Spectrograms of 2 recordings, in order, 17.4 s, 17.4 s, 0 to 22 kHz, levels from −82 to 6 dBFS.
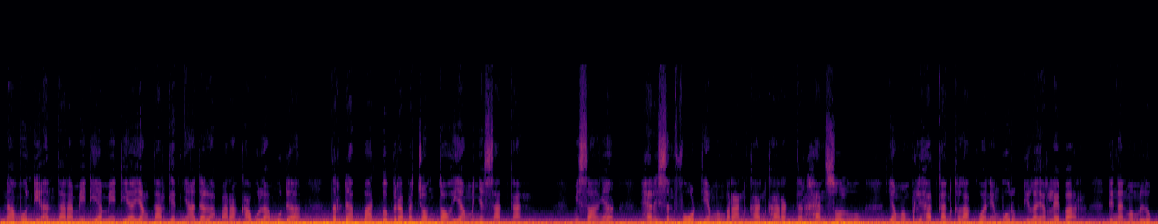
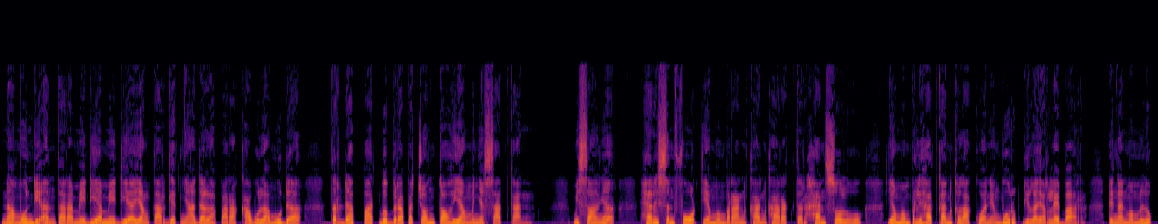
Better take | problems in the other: second | low rumble; loud; throughout; 1 dB below the speech

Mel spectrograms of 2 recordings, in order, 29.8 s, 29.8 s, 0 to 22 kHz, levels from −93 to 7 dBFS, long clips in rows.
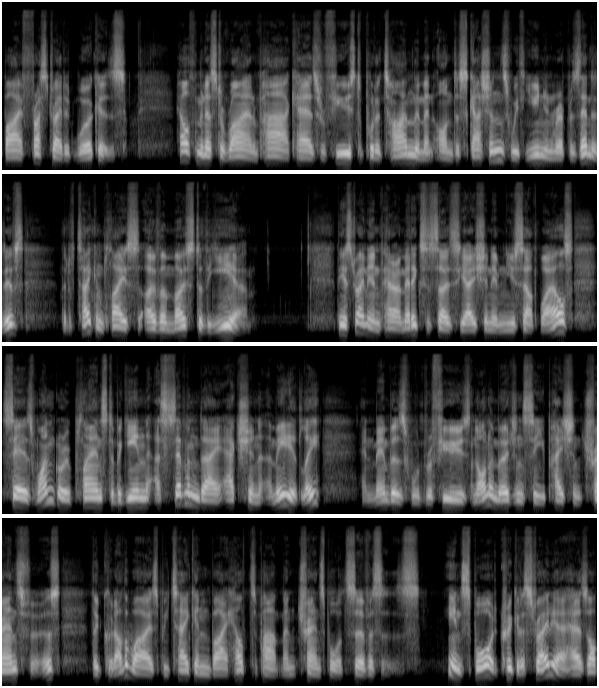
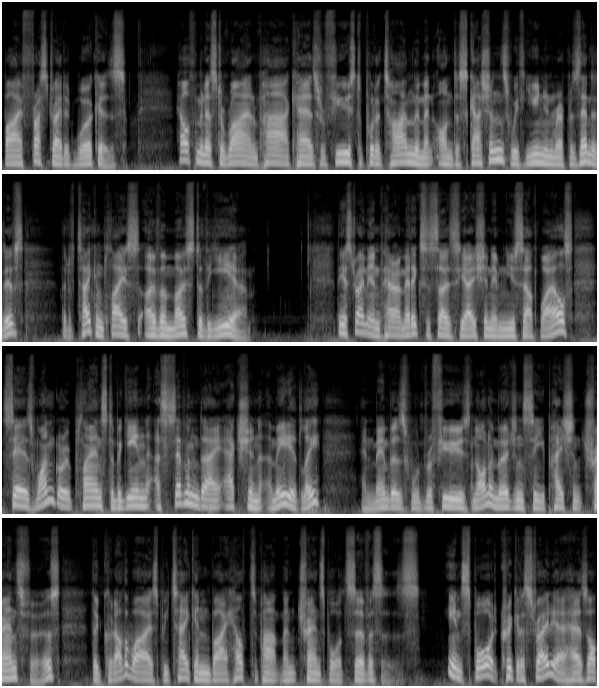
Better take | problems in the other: second | thin; somewhat; fading below 300 Hz

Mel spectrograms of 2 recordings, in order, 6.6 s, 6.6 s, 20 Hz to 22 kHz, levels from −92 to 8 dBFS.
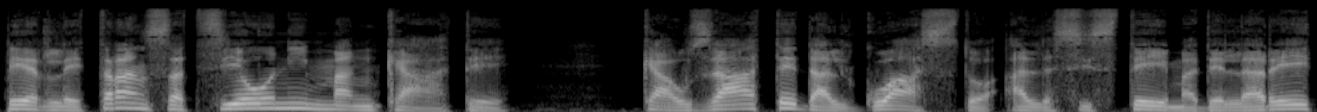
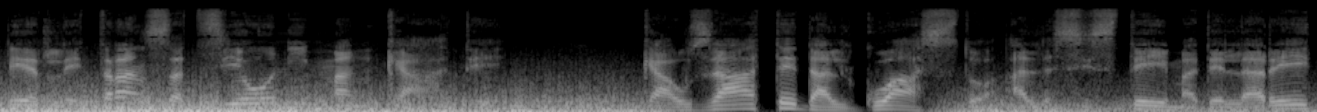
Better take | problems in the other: first | wind noise on the microphone; heavy; until 3.5 s and from 5 s on; 4 dB below the speech

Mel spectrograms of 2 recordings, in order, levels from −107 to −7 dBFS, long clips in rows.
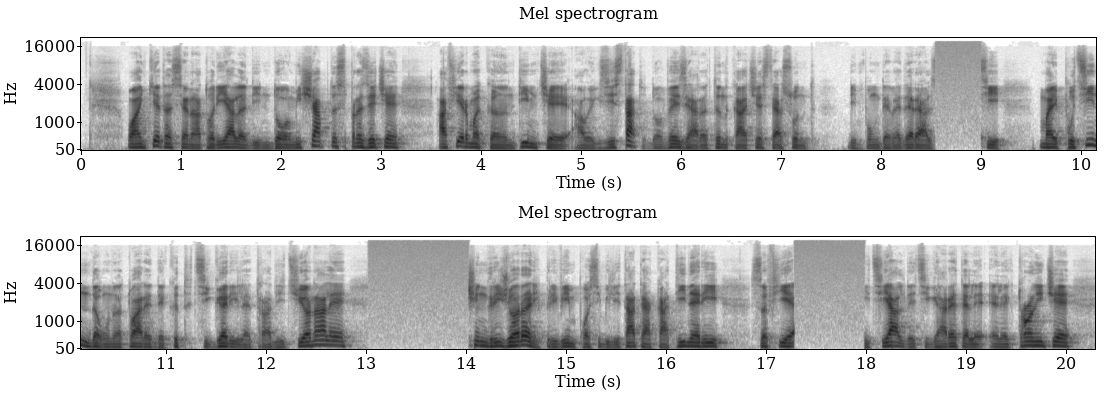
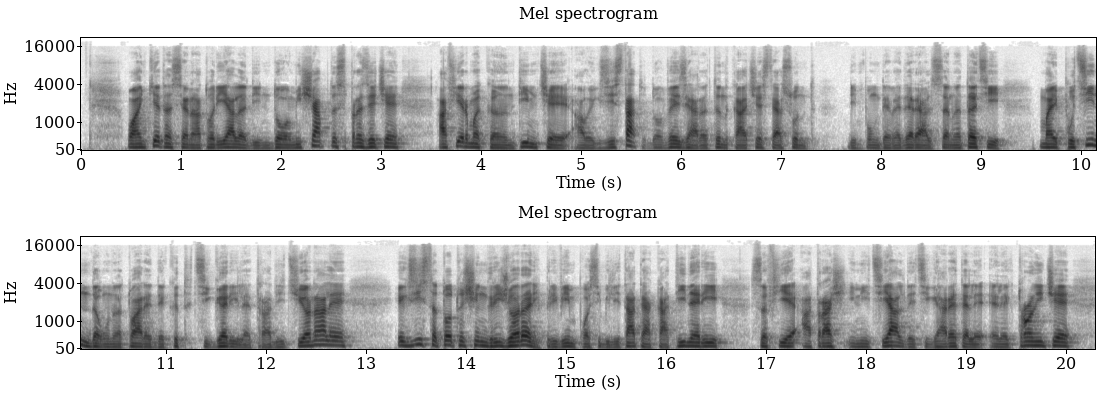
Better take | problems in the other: second | audio cutting out; filled with static; at 8.5 s, at 13 s for 1 s and at 17 s for 0.5 s

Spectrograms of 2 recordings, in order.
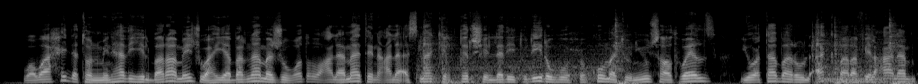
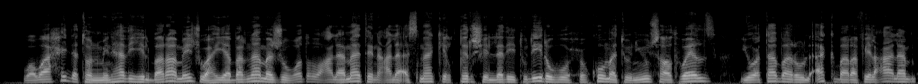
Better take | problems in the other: second | door banging; noticeable; from 4 s on; peak 6 dB below the speech

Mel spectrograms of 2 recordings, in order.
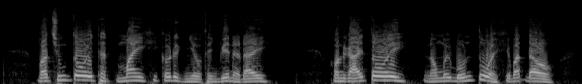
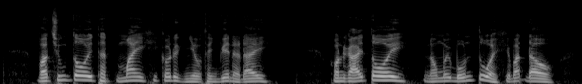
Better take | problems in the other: second | distortion; slight; 7% of the sound clipped

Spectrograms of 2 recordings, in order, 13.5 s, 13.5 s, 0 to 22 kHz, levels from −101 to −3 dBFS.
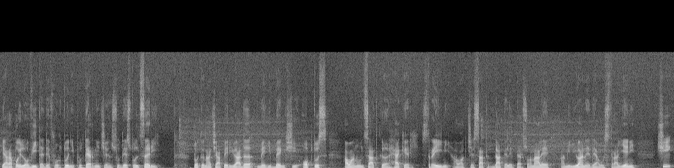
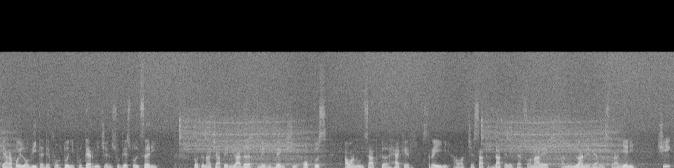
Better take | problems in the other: first | hiss; loud; throughout; 4 dB below the speech; faint in the first

